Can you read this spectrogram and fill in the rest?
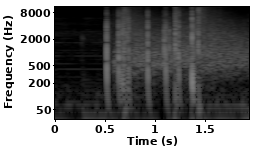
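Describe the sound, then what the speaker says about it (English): A rapid cluster of sharp explosive bangs from M67 grenades in a video game, several overlapping blasts in under a second, punchy and close, with no speech. "I think the M67s changed their grenade sounds."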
